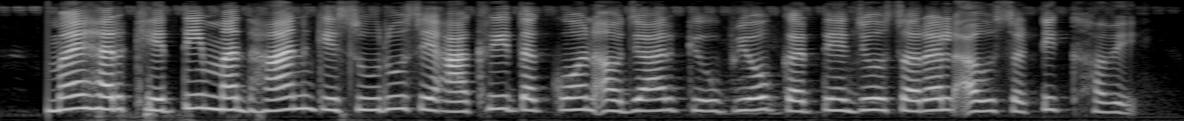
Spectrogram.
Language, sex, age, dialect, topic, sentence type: Chhattisgarhi, female, 18-24, Northern/Bhandar, agriculture, question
